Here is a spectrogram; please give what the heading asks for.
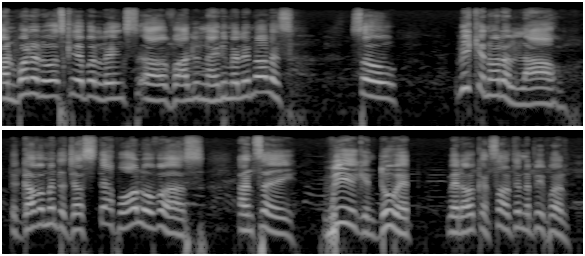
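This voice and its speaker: A Grand Bahama man, Bahamian-accented, answers an interviewer outdoors in a park in a high, darkish voice at a moderate pace. Speaking as a community activist, he's earnest and convincing and repeats words to make his points land.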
